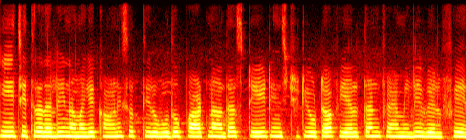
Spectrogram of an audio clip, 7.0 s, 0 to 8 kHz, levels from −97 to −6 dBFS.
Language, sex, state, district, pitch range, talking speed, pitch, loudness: Kannada, female, Karnataka, Shimoga, 230-245 Hz, 120 wpm, 240 Hz, -15 LUFS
